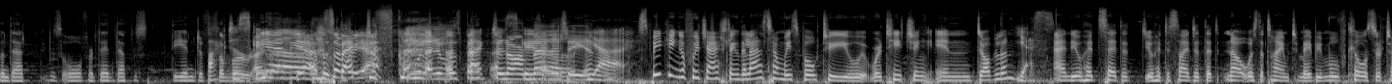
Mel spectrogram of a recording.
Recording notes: As broadcast live from the the Fair green at the Scariff harbour festival 5th August 2023.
